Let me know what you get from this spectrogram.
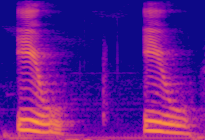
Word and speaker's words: eu: So the sound we will need to do is exactly the sound we do when we pronounce the word for I in Portuguese, eu. Start with your mouth open and then close it, close your lips and make them round in the end.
